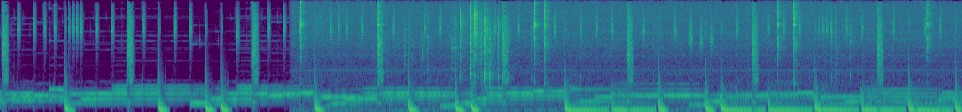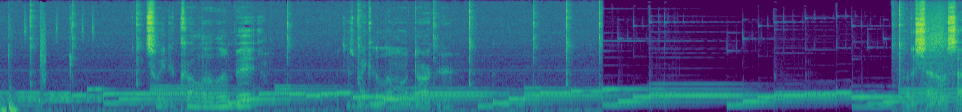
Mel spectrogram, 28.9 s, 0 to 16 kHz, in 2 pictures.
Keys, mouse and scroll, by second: 0.0 scroll up 1, 0.1 =, 0.3 click, 0.9 -, 1.1 scroll down 1, 1.1 =, 1.1 click, 2.2 scroll down 2, 2.2 =, 2.4-3.7 drag, 3.8 -, 3.8 =, 4.0 scroll up 1, 4.0 -, 4.5-5.7 drag, 5.9 =, 6.1 =, 7.9-12.0 drag, 13.9 click, 15.5 click, 18.7 click, 20.9 click, 22.4 click, 23.4 click, 24.1 click, 24.6 click, 24.9 click, 25.0 -, 25.2 scroll up 2, 25.4 =, 26.2 =, 26.2 scroll up 2, 26.4 scroll down 4, 26.5-26.9 scroll up 3, 26.5 =, 27.0 click, 27.4 click, 27.7 click.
